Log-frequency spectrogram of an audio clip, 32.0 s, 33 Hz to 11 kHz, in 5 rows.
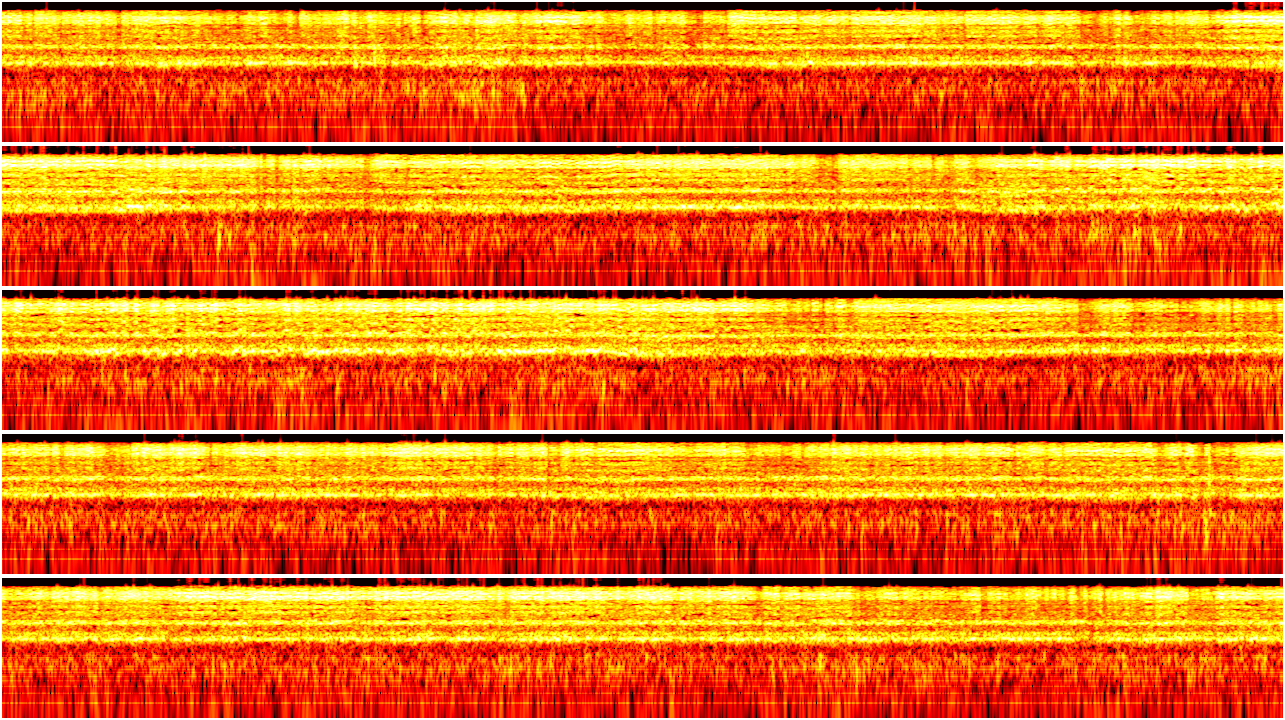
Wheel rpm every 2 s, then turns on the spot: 230, 230, 230, 220, 220, 220, 200, 190, 210, 230, 230, 230, 230, 230, 230, 230.
none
